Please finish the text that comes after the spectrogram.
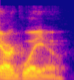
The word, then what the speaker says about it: Arguello: We say Arguello.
